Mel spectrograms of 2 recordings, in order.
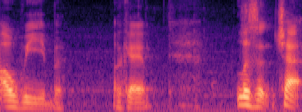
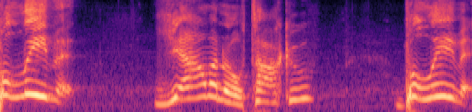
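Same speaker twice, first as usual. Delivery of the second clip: exaggerated, over-the-top bad anime dub voice, very high; 13 semitones higher, 6 dB louder than usual. Joking with someone about a name, mimicking old badly dubbed cartoons, in an over-the-top old dub voice. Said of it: "It's like the old Naruto dubs".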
